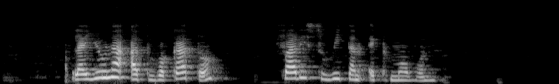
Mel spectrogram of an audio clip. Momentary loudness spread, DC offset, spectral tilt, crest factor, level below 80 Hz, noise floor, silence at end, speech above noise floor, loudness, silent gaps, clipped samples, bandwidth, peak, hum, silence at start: 14 LU; under 0.1%; -7 dB/octave; 18 dB; -68 dBFS; -80 dBFS; 1.25 s; 63 dB; -18 LUFS; none; under 0.1%; 7.2 kHz; -2 dBFS; none; 0.65 s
